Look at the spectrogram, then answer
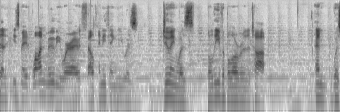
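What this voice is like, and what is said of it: Usual voice. Nothing is said of it.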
